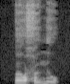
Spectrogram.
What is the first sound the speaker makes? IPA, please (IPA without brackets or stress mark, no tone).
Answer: œ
